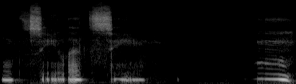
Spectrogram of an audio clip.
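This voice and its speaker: A woman's voice: fairly high pitch, little pitch movement, drawn-out words, creaky, mellow, breathy edge. A woman livestreaming a game with casual, blunt commentary, thinking aloud and muttering to herself with the odd swear word. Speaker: livestream gamer host. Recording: game music behind the voice.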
